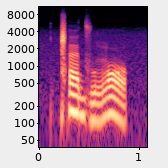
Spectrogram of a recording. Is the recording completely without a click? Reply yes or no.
no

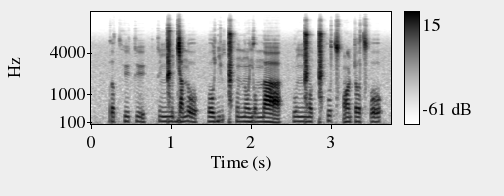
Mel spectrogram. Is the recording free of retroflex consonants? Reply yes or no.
no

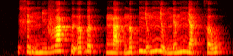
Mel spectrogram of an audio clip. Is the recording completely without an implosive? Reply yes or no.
no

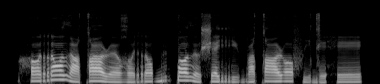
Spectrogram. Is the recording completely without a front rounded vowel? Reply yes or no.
no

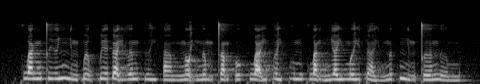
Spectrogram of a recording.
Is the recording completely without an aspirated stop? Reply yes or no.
yes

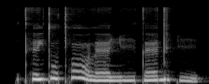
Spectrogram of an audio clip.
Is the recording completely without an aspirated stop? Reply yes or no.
no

